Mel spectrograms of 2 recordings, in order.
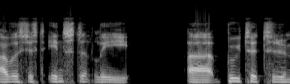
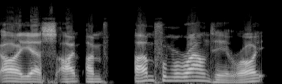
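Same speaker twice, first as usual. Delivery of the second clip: heavy, put-on British London accent, slower; 2 semitones higher than usual. Mimicking an NPC whose accent breaks immersion, heavy British accent. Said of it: "He's got a really heavy British accent".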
